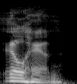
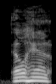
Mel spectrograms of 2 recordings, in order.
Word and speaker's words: Ilhan: Now, speaking of Elan Omar, I'm going to call her Ilhan. I think that's how you say her name. Elhan Omar.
